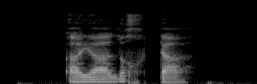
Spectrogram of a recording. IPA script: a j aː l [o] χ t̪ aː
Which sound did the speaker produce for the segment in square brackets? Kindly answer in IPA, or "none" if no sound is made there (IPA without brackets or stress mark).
o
